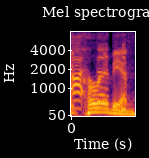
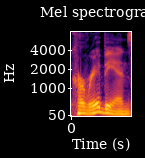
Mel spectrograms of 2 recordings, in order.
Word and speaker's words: Caribbean: But like Caribbean's actually Caribbean. It should be pronounced Caribbean because the native people of the land, which I wish I could, were Caribs, I think.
